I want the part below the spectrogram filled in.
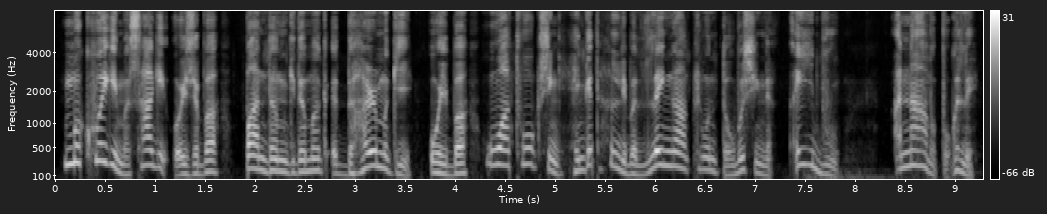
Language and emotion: Manipuri, disgusted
